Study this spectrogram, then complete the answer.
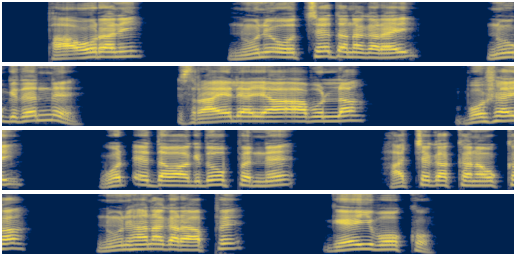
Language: Dawro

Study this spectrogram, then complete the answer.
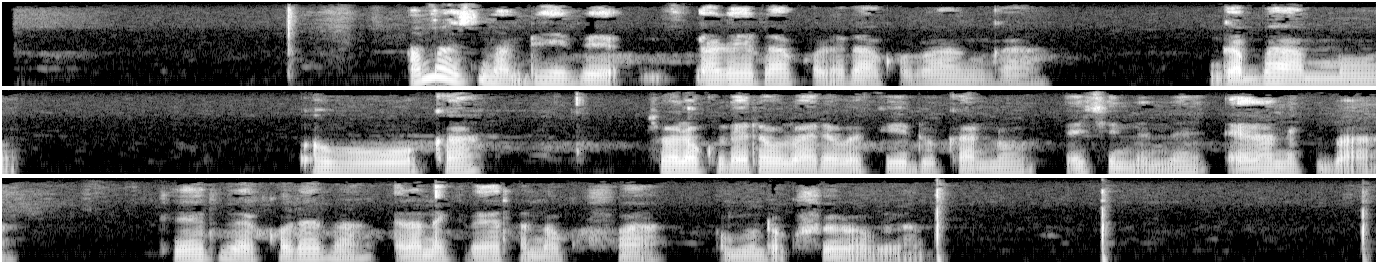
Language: Kenyi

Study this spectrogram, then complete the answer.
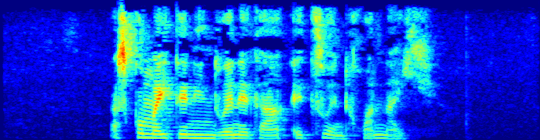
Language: Basque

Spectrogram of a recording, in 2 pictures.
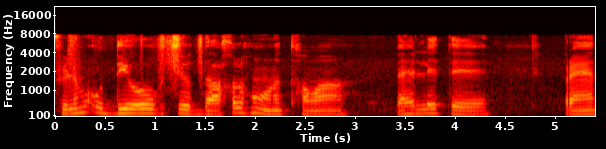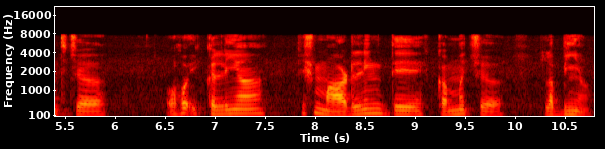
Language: Dogri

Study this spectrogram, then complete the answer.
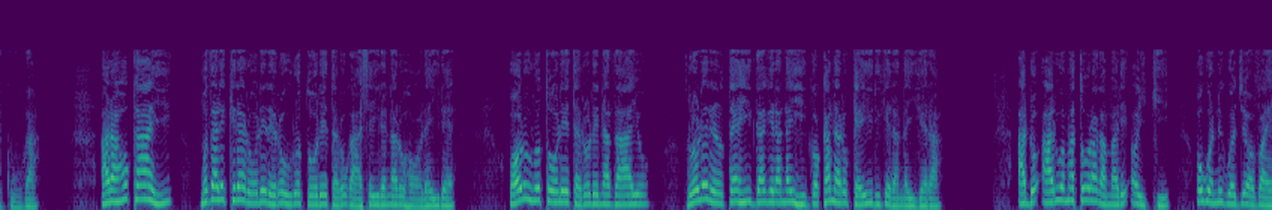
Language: Kikuyu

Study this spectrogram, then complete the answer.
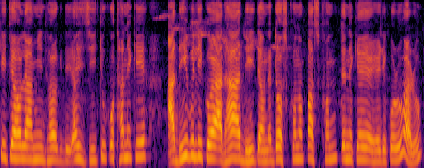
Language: Assamese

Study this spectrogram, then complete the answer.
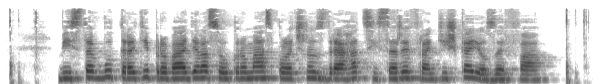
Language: Czech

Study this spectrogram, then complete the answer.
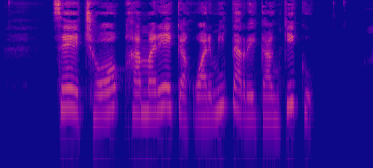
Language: Corongo Ancash Quechua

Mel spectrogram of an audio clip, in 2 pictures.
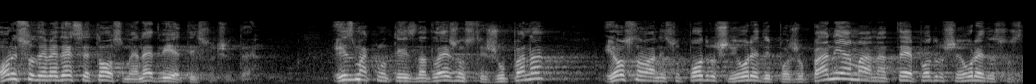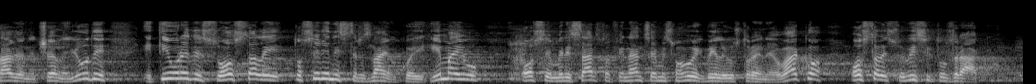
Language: Croatian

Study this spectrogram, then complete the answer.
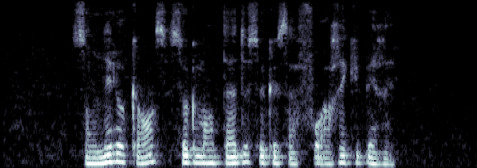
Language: French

